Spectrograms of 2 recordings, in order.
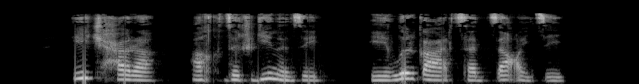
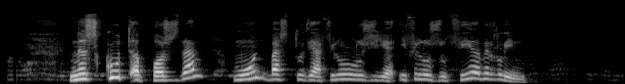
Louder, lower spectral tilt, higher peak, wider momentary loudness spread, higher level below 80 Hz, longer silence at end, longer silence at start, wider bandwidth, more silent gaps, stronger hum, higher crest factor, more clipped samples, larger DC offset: first, -18 LUFS vs -21 LUFS; second, -2.5 dB/octave vs -5 dB/octave; about the same, 0 dBFS vs -2 dBFS; about the same, 12 LU vs 10 LU; first, -58 dBFS vs -80 dBFS; second, 0.75 s vs 1 s; about the same, 0.75 s vs 0.7 s; about the same, 12 kHz vs 11.5 kHz; first, 3.63-3.67 s vs none; neither; about the same, 22 dB vs 20 dB; neither; neither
